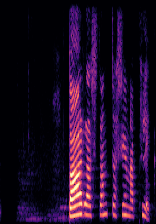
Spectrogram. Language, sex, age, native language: Icelandic, female, 8, Icelandic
